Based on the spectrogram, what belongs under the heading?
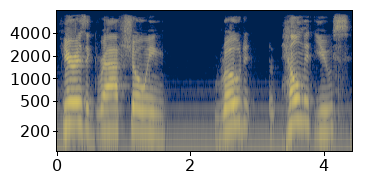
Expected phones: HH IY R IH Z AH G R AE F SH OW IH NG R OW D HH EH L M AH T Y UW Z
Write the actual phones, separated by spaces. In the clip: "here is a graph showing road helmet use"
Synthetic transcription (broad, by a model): HH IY R IH Z AH G R AE F SH OW IH NG R OW D HH EH L M AH T Y UW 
